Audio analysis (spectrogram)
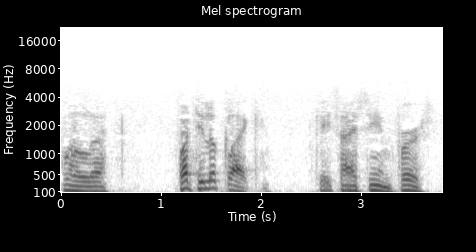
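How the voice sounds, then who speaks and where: Folksy, drawling deputy sidekick. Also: male voice, medium pitch, lively intonation, normal speed, vocal fry, slightly rough. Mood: helpful. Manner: folksy, deferential, plain-spoken. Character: folksy, loyal, eager deputy sidekick in a Western. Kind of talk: 1950s radio drama acting. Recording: dull, noisy old radio recording.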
